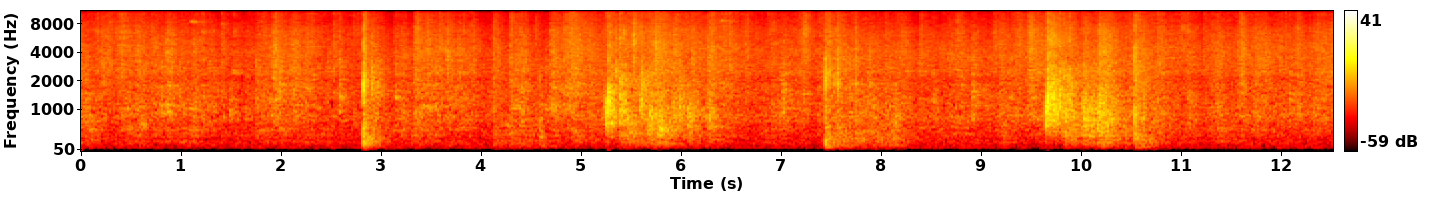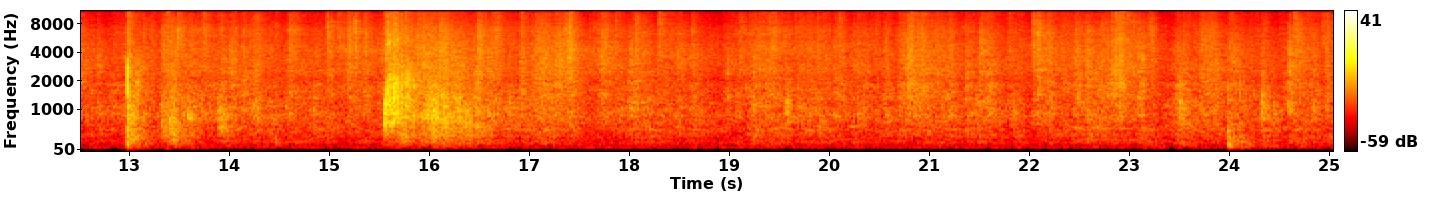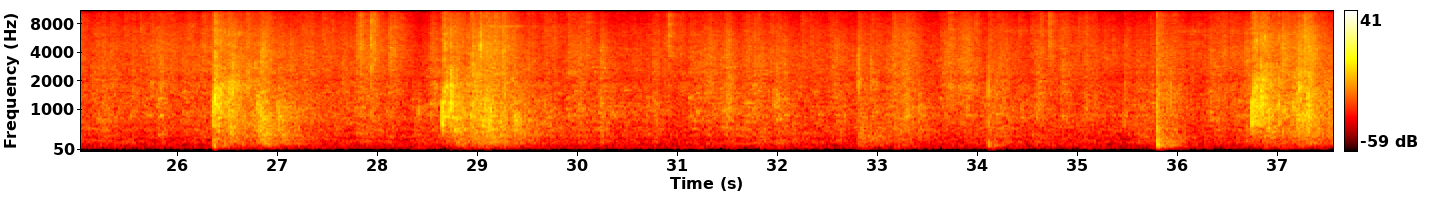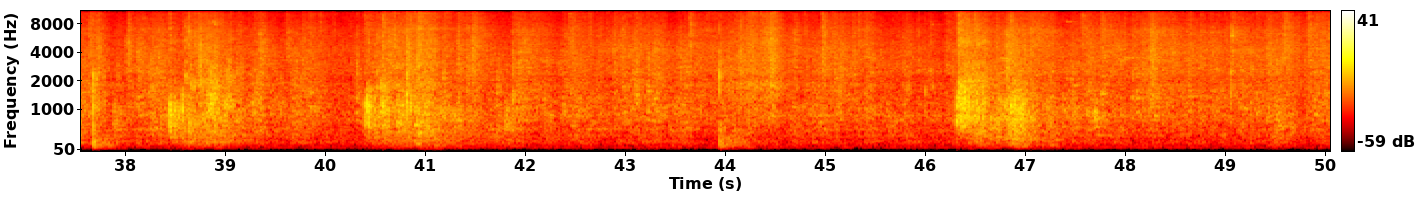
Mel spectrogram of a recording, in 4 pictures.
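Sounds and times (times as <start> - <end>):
bowling hall hum: 19.2 - 50.0.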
